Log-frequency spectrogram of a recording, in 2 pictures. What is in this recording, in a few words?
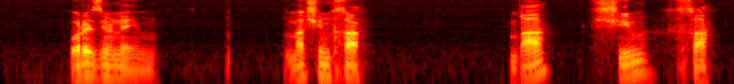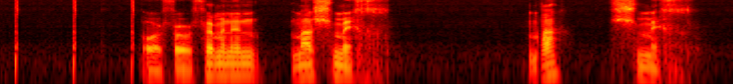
Hebrew Name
